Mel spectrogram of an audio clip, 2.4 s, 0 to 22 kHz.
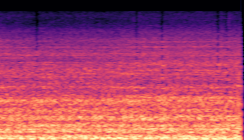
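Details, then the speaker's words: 1992 Mercedes 300E W124, M104 engine, after repair, AC off, about 13-14 V: strong steady rushing roar with even low hum, no rattles; auxiliary radiator fan running normally at high speed. "high speed is the one that really sucks the juice but that's not [Music] bad"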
